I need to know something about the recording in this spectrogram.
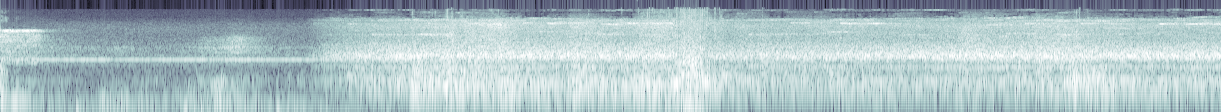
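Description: Steady machinery noise of a sawmill log line, with conveyors and chains running, starting suddenly about three seconds in after a quiet steady hum. There is one brief louder burst about seven seconds in.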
